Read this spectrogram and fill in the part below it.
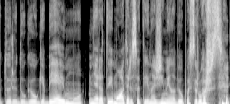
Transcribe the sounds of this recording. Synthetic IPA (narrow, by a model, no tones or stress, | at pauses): t̪ʊɾʲɪd̪ɐʊɡʲɛʊɡʲɛbʲeːjɪmʊnʲɛɾʲɛt̪ɐɪmoːt̪ʲɛɾʲɪsɐt̪ʲɛɪnɐʒʲimʲɛɪlˠɐbʲjɛʊpɐsʲɪɾuɔʃʊ̥sʲɪ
